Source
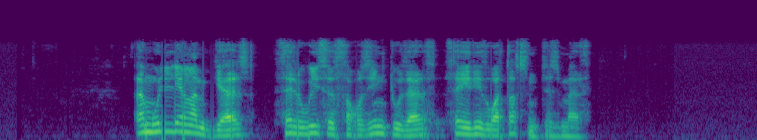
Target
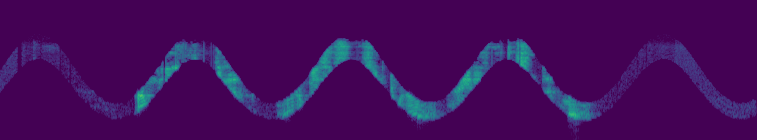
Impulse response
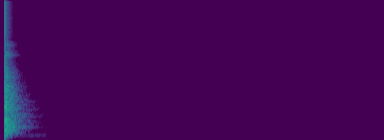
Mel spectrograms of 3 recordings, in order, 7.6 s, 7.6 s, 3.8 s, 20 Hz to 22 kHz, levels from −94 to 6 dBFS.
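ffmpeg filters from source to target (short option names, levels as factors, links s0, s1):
-filter_complex "[0:a]aemphasis=mode=production:type=cd,acompressor=threshold=0.0447:ratio=6,asetrate=42845,aresample=44100,atempo=1.0293,asplit=2[s0][s1];[1:a]atrim=start_sample=2205[s2];[s1][s2]afir=irnorm=-1:irlink=0,volume=0.075[s3];[s0][s3]amix=inputs=2:normalize=0,afftfilt=real='re*between(b*sr/1024,770*pow(6500/770,0.5+0.5*sin(2*PI*0.64*pts/sr))/1.41,770*pow(6500/770,0.5+0.5*sin(2*PI*0.64*pts/sr))*1.41)':imag='im*between(b*sr/1024,770*pow(6500/770,0.5+0.5*sin(2*PI*0.64*pts/sr))/1.41,770*pow(6500/770,0.5+0.5*sin(2*PI*0.64*pts/sr))*1.41)':win_size=1024:overlap=0.75,volume=2.11"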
